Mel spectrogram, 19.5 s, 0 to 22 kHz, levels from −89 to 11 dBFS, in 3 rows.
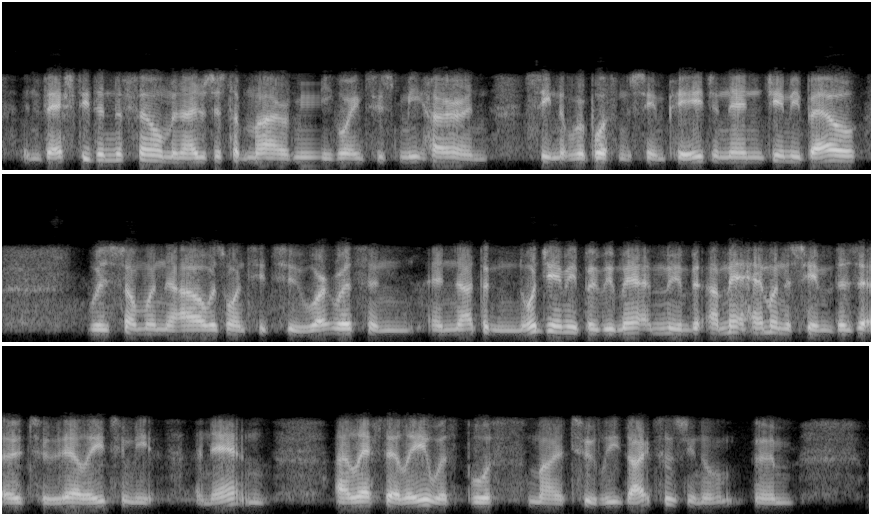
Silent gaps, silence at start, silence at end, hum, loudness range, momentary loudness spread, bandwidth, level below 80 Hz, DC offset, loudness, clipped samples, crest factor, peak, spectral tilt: none; 0.15 s; 0.25 s; none; 2 LU; 11 LU; 4.2 kHz; -70 dBFS; under 0.1%; -17 LUFS; under 0.1%; 16 dB; -2 dBFS; -7 dB/octave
